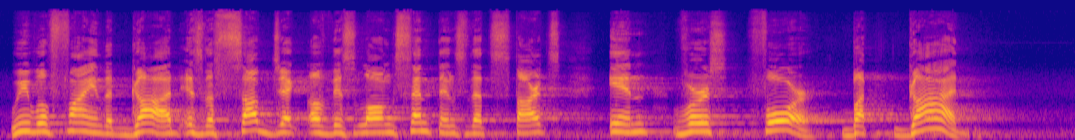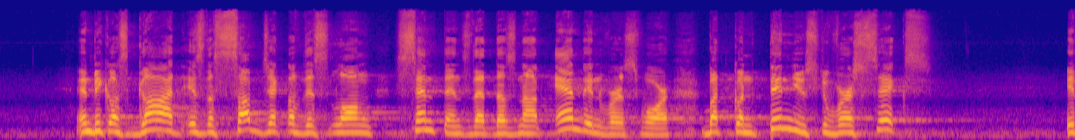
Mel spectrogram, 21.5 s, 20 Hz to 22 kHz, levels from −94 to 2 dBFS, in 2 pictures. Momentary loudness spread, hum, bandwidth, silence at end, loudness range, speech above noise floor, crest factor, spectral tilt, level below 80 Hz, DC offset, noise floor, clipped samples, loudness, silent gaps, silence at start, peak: 10 LU; none; 17 kHz; 0 s; 4 LU; 37 dB; 16 dB; -4.5 dB/octave; -66 dBFS; under 0.1%; -56 dBFS; under 0.1%; -19 LUFS; none; 0.1 s; -4 dBFS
